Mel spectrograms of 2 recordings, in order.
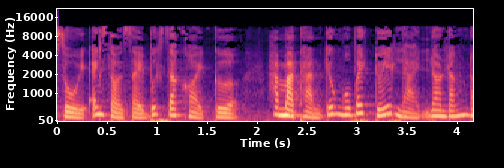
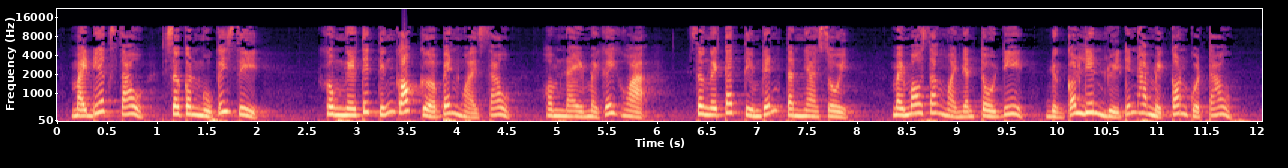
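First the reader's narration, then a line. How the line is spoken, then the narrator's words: Angry shout. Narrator (Vietnamese): bà ta hét lên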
